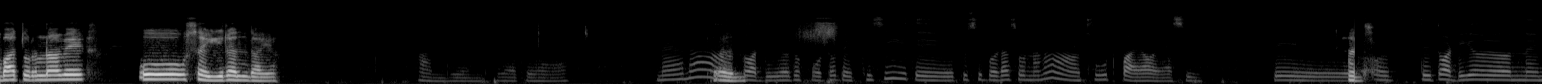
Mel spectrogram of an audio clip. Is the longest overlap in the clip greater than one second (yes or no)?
no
